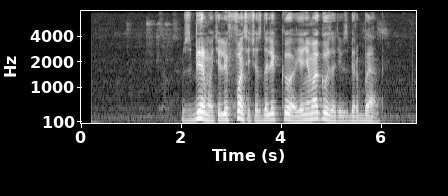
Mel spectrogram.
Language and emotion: Russian, angry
